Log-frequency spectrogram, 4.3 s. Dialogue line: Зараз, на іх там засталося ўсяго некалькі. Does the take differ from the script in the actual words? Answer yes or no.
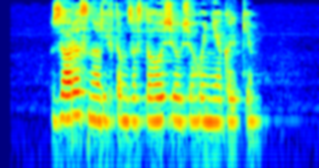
no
